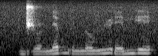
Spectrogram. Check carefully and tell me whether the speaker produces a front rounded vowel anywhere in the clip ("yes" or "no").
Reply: yes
